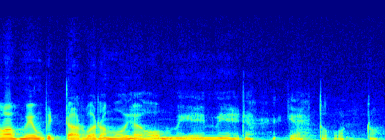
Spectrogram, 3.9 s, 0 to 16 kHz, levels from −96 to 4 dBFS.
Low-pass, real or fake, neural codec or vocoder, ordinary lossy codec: 14.4 kHz; real; none; MP3, 96 kbps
